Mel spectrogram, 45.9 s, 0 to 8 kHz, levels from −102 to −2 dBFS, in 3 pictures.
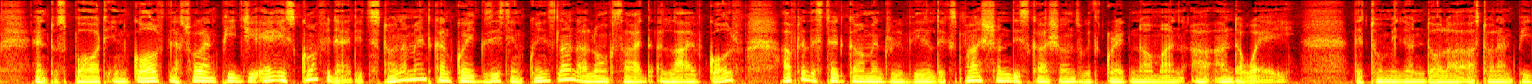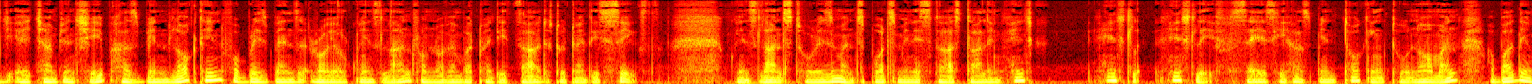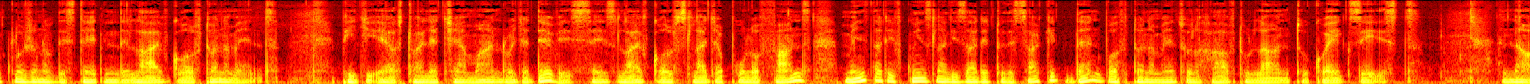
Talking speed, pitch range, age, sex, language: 140 wpm, 75-105 Hz, 60-79, male, English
